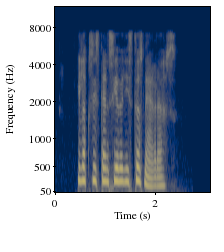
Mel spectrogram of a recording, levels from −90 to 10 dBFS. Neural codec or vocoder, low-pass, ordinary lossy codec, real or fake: codec, 16 kHz, 2 kbps, FunCodec, trained on Chinese and English, 25 frames a second; 7.2 kHz; AAC, 48 kbps; fake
